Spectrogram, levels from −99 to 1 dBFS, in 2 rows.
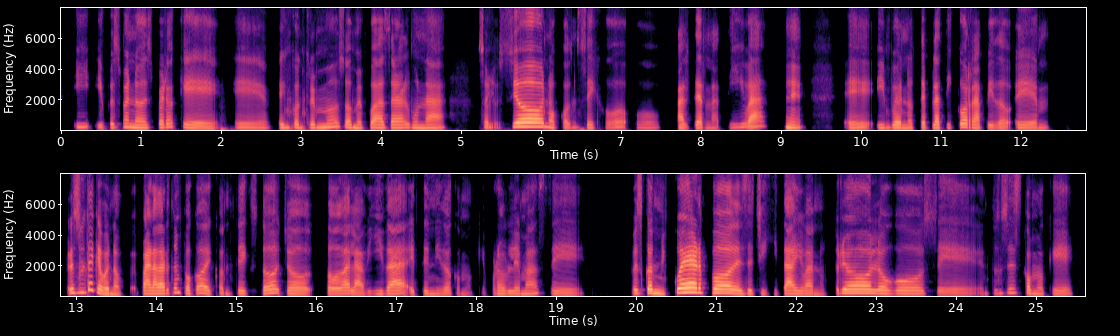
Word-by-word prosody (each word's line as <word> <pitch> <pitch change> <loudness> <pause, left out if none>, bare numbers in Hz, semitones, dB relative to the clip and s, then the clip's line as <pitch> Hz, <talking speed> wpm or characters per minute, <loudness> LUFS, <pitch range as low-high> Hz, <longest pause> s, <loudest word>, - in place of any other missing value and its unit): Y 230 0 -8
y 115 - -8
pues, 220 0 -8
bueno, 220 -3 +1
espero 215 +4 -3
que, 175 - -2 0.2
eh, 95 -1 -6
encontremos, 205 +4 -3
o 210 - +1
me 190 -2 -1
puedas 200 +1 -1
dar 200 -1 +1
alguna 200 -1 -2 0.4
solución, 255 0 +5
o 205 - -3
consejo, 110 - -8
o 190 +1 -14 0.2
alternativa. 185 - -3 1.0
Eh, 95 0 -4
y 190 0 -5
bueno 185 -3 -1
te 180 - -5
platico 200 +4 -1
rápido. 175 -4 -4
Em, 175 -2 -4 0.5
resulta 275 - +2
que 230 - +4
bueno, 170 -4 0 0.2
para 205 -1 +5
darte 210 +5 +2
un 280 - -2
poco 215 -1 -2
de 220 -4 +1
contexto, 190 +5 -3
yo 185 -2 -1 0.2
toda 190 +2 +1
la 170 -3 0
vida 190 +4 0
he 180 - -6
tenido 175 0 -7
como 175 -1 -18
que - - -31
problemas 185 +4 -5
de, 170 0 -7 0.6
pues, 220 0 -1
con 235 -2 +6
mi 200 - -3
cuerpo 280 +2 +9
desde 215 -5 +5
chiquita 190 -1 -2
iba 180 -1 -2
a - - -6
nutriólogos, 200 -1 +1
eh, 170 -1 -8
entonces 215 +5 -10
como 200 -4 -3
que, 185 +2 -8
195 Hz, 135 wpm, -23 LUFS, 180-215 Hz, 1.0 s, cuerpo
